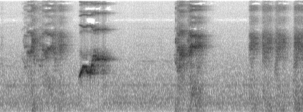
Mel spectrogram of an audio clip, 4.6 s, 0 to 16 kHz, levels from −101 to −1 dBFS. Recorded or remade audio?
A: recorded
